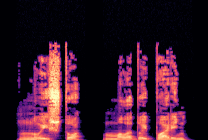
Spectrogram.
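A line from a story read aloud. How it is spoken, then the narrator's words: Puzzled muttering. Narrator (Russian): с недоумением пробормотал Райсон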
